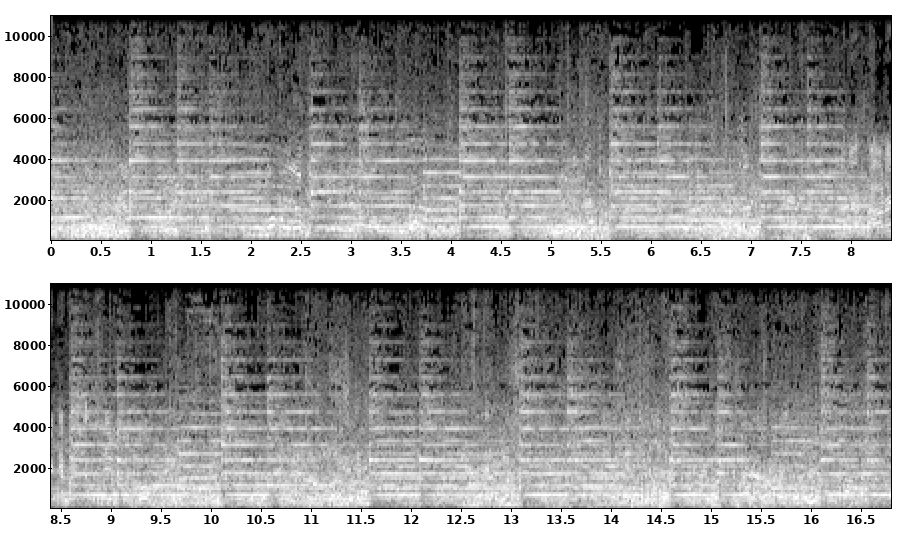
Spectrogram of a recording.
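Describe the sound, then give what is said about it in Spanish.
Church bells ring loudly and continuously at the church in Tapia during the Virgen del Carmen festival, as the Virgin is brought out to the church doors; overlapping peals clang together in a dense, sustained wash of ringing tones with a faint murmur of voices underneath. “En este día de hoy, en el que tenemos pues que acercarnos un poquito al municipio de Tapia para escuchar los sonidos que allí se tienen o se han tenido con la salida de la Virgen a las puertas de la iglesia tocando las campanas.”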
